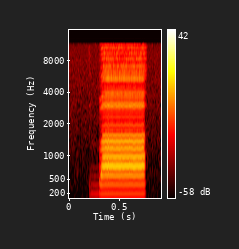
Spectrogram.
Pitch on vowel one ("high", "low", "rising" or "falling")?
high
